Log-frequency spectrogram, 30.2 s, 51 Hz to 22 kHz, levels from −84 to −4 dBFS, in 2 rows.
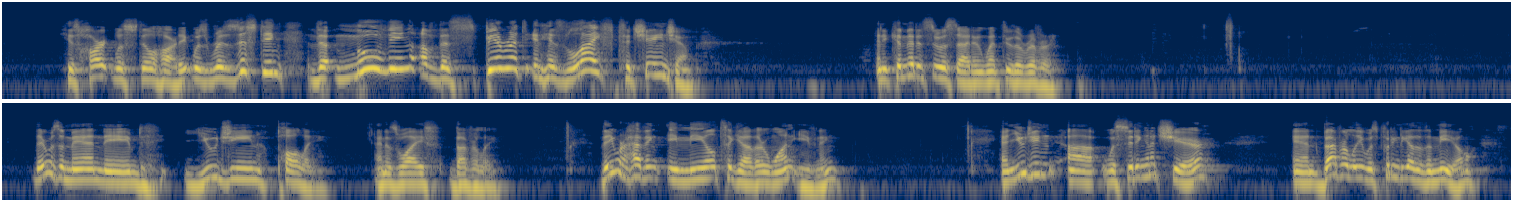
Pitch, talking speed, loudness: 145 Hz, 125 wpm, -22 LUFS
